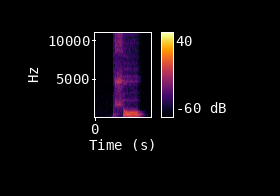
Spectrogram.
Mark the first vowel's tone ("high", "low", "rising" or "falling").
low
